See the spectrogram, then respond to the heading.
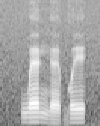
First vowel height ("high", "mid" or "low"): mid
